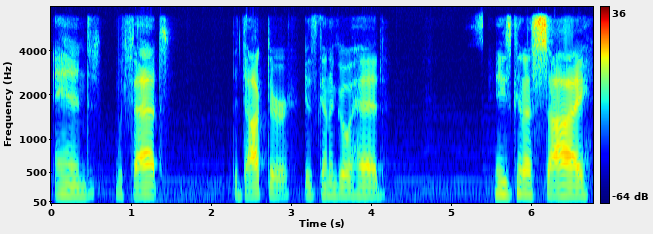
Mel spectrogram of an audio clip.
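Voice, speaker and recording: A man runs a tabletop roleplay, narrating as he improvises. His voice is high and forceful, recorded dry and a bit lo-fi over music. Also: little pitch movement, slow pace, smooth. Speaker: game master.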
